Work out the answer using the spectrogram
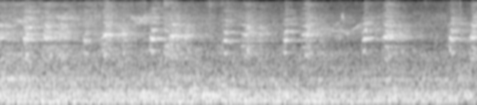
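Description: Birds chirping faintly, short high calls repeating every half second or so, over a steady outdoor background hiss.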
